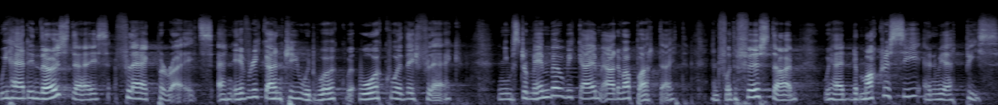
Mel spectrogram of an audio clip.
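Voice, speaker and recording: In a South African accent, a woman speaks fairly slowly at medium pitch with ordinary pitch variation. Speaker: lawyer, head of legal ministry network. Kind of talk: interview in church service. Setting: church evening service.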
